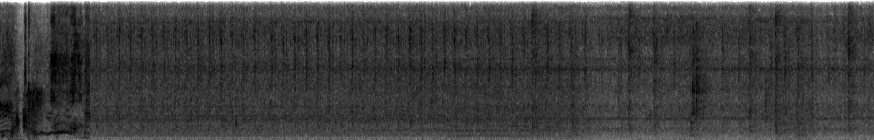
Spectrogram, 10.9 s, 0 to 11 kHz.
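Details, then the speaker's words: 1964 Chevy Impala, 283 V8 with Powerglide, revived after 28 years off the road: light, fairly regular lifter tick about three per second over steady idle, quieting down somewhat. "our lifter ticks even quieten down a little bit"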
